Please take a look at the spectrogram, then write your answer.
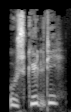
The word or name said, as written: uskyldig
